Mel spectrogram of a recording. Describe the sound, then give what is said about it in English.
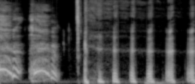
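Two drawn-out, strained vocal sounds lead into a quick run of sharp, rhythmic coughs, about seven harsh bursts in a row, fairly loud with no talking, from a person with a chest infection. “Oh, and a lot of coughing. I've got a chest infection, sorry.”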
